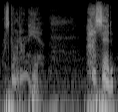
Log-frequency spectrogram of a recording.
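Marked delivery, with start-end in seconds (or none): 0.0-0.8 hushed alarmed whisper of "Oh my gosh"; inner thought whispered. Retold or imitated. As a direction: breathe the worried thought under your voice, fast. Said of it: "and I'm thinking".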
